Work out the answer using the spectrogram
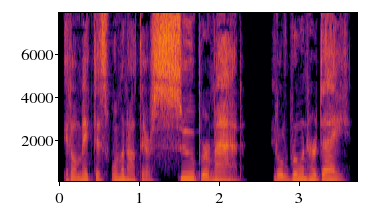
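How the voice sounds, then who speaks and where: Man putting on a high-pitched, urgent young girl witch. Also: lively intonation, measured pace. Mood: urgent coaxing. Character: Verona, bossy young girl witch, persuasive and eager. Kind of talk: dramatized audiobook character voice.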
